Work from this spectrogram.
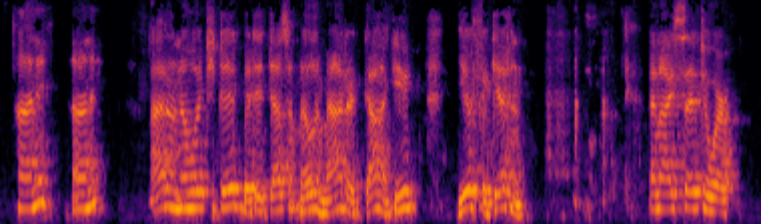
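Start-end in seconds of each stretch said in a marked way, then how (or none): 0.1-5.3 put-on broad, thick Texas accent with heavy twang and drawl. Retelling what Tamara said to him, imitating Tamara's heavy Texas accent. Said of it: "this heavy Texas accent said to me".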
